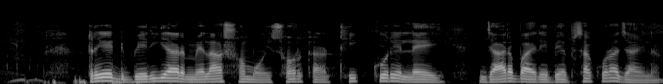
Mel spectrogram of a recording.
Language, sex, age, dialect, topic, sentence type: Bengali, male, 25-30, Western, banking, statement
